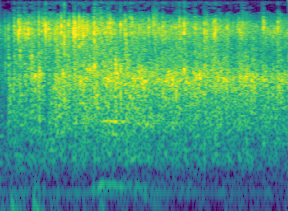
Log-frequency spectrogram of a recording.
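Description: A room of party election witnesses at a training session in Kupang breaks into steady applause, thick overlapping clapping sustained evenly for about three seconds.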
